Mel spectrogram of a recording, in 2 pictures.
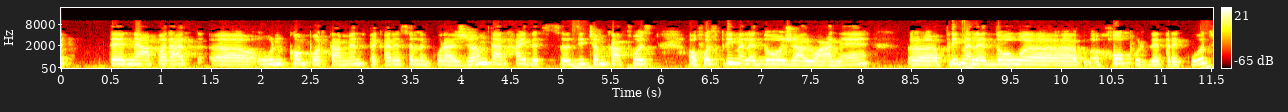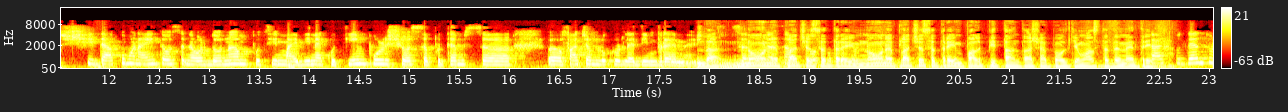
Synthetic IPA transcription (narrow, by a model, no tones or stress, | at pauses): e | t̪e̞neapəɾat̪əunko̞mpo̞rt̪ame̞nt̪̚pe̞kaɾe̞səlɨŋkuɾaʒəmd̪arhajd̪e̞t̪sʲsəzit͡ʃe̞mkəafo̞st̪awfo̞st̪̚pɾime̞le̞d̪o̞wəʒaloane̞ | əpɾime̞le̞d̪o̞wə | ho̞purʲd̪e̞t̪ɾe̞kut̪ʃid̪e̞akumɨnaint̪e̞o̞səne̞o̞rd̪o̞nəmput̪sinmajbine̞kut̪impulʃio̞səput̪e̞msə | fat͡ʃe̞mlukɾuɾile̞d̪invɾe̞me̞̰ʃd̪aasnoneplat͡ʃesət̪ɾəimnone̞plat͡ʃesət̪ɾəimpalpit̪ant̪aʃapeult̪imasut̪əd̪e̞me̞t̪ɾist̪ud̪e̞nt̪u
